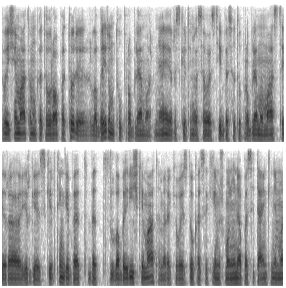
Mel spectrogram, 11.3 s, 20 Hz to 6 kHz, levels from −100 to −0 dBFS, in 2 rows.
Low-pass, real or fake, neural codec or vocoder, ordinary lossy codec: 5.4 kHz; fake; vocoder, 44.1 kHz, 128 mel bands every 512 samples, BigVGAN v2; AAC, 48 kbps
